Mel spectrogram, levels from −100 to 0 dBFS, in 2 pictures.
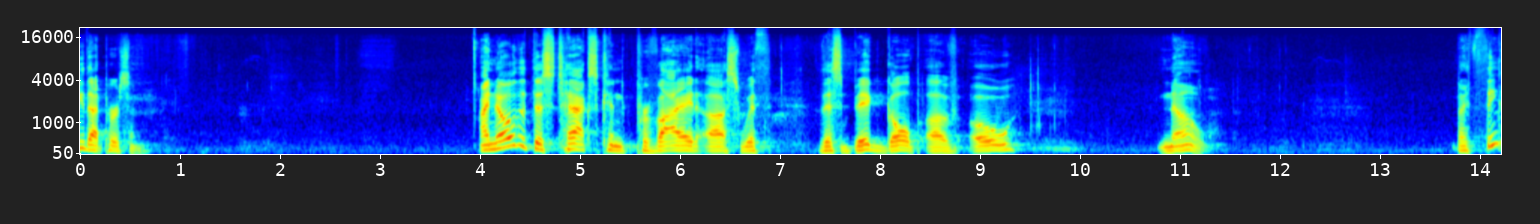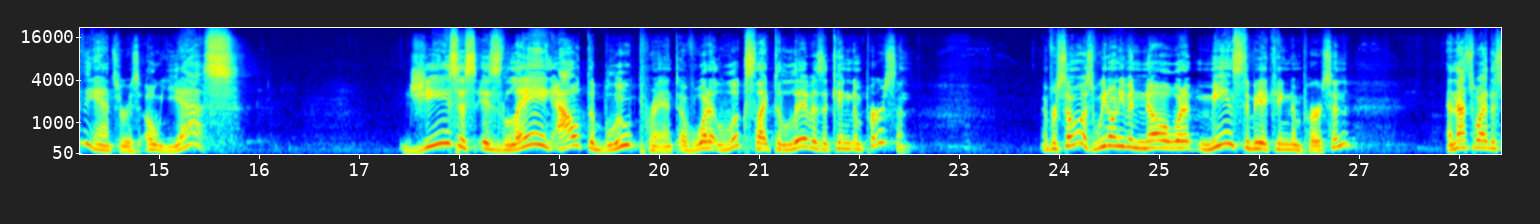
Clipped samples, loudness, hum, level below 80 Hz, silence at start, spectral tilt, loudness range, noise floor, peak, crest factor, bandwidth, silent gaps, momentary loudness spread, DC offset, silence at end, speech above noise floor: under 0.1%; -25 LUFS; none; -76 dBFS; 0 s; -4.5 dB/octave; 12 LU; -73 dBFS; -6 dBFS; 22 dB; over 20 kHz; none; 12 LU; under 0.1%; 0 s; 48 dB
